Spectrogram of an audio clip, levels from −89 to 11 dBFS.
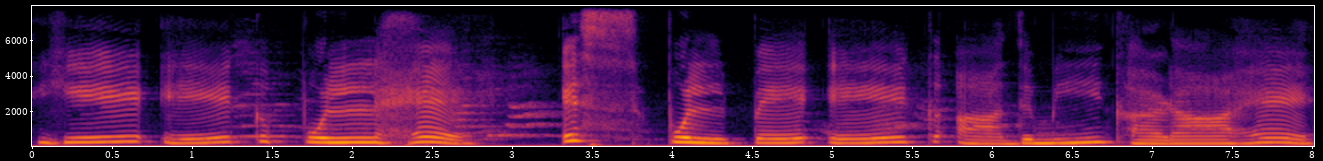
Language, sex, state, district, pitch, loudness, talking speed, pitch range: Hindi, female, Madhya Pradesh, Bhopal, 245 Hz, -19 LUFS, 80 wpm, 215-270 Hz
